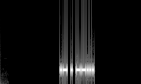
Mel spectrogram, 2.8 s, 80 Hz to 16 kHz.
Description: Morse code, heard as a keyed tone, about 46 wpm, 700 Hz. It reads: AE7
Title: USA Call Sign Prefixes - 45wpm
